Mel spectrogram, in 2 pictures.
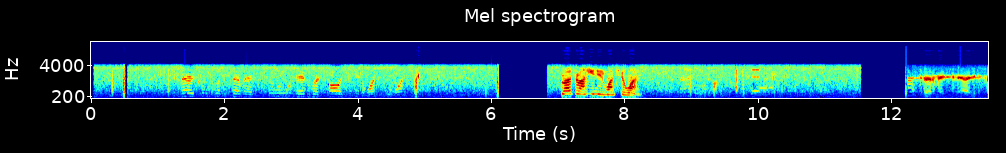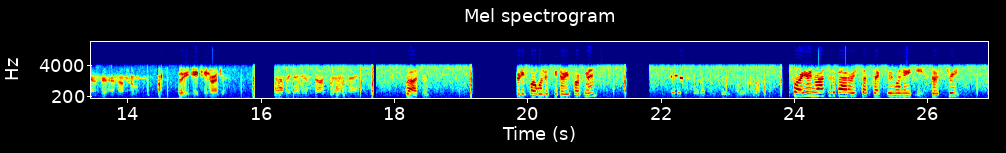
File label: Police radio; radio signals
